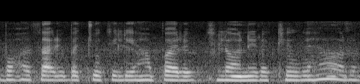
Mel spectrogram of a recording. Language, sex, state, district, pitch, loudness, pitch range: Hindi, female, Chhattisgarh, Raipur, 200 Hz, -17 LUFS, 195-205 Hz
